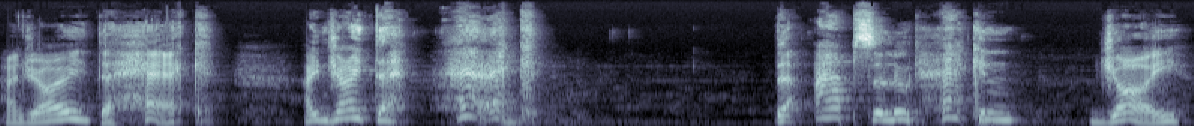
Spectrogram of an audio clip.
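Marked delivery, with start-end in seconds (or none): 2.0-7.9 high, drawn-out silly voice; hammed-up enthusiasm. Streamer overselling how much he enjoyed a game, hammed-up. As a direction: stretch it out, pitched way up.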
